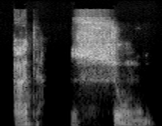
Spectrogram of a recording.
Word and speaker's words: adsum: The one series that truly, truly speaks to me is a series called Ad Zoom. So it's spelled ADSUM. It's a Latin word, and it stands for I'm here. I'm present, but it's in Latin.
